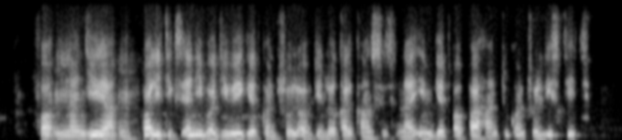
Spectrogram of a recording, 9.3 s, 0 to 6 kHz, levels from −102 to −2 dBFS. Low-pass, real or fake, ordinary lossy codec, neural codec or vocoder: 5.4 kHz; real; Opus, 24 kbps; none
